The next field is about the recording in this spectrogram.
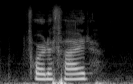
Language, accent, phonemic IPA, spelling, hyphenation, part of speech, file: English, US, /ˈfɔɹtɪfaɪd/, fortified, for‧ti‧fied, verb / noun / adjective, En-us-fortified.ogg
- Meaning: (verb) simple past and past participle of fortify; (noun) A fortified wine; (adjective) 1. Having strong defenses 2. Being enriched with (additional) minerals and vitamins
